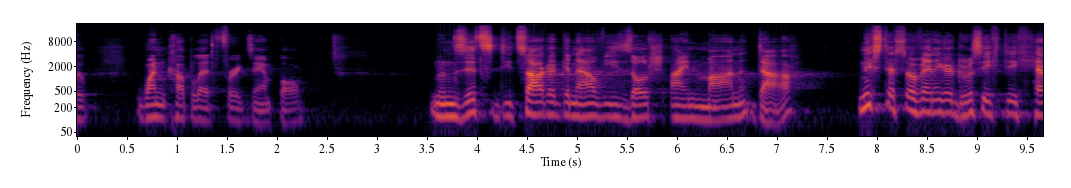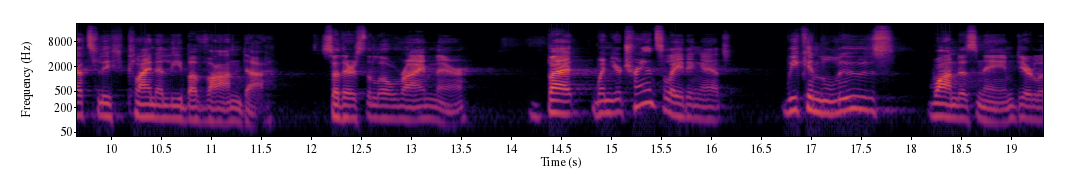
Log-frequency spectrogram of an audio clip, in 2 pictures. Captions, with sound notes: So, one couplet, for example. [NON-ENGLISH SPEECH] So there's the little rhyme there. But when you're translating it, we can lose Wanda's name--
